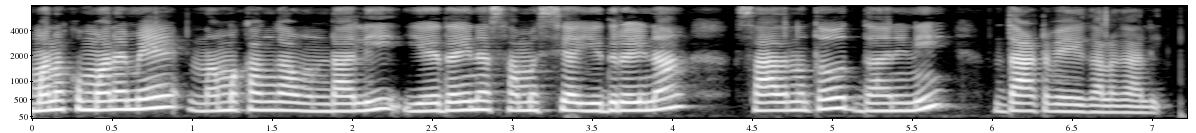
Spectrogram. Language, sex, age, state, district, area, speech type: Telugu, female, 30-45, Andhra Pradesh, Kadapa, rural, spontaneous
